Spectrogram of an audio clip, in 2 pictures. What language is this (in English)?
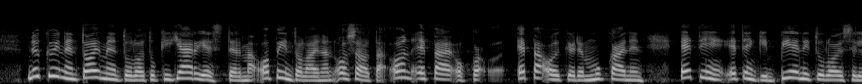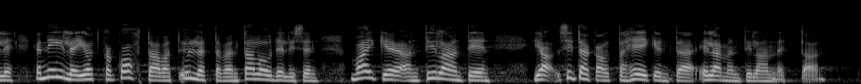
Finnish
